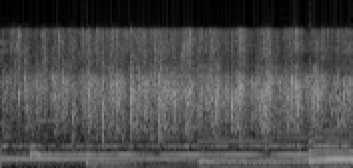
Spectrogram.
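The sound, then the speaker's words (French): Sustained applause from a large crowd, a dense, even wash of clapping that holds steady throughout, with a low droning hum underneath and no voices. “Très vite, les applaudissements laissent place aux critiques.”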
